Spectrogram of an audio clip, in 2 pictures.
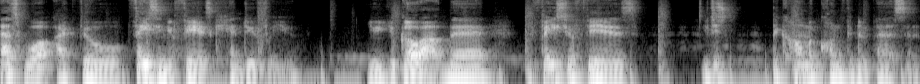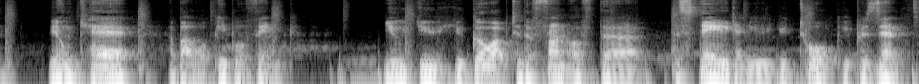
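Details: Adult male who says he has a stutter and has reduced it by facing his fears; repetitions in his speech; stuttering.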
